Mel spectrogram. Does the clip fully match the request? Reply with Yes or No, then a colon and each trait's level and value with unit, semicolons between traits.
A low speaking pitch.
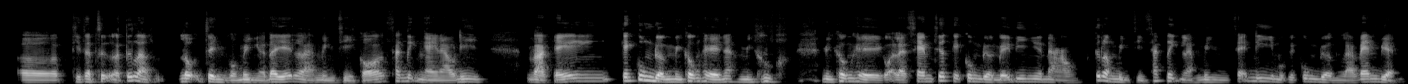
Yes: low, 120 Hz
